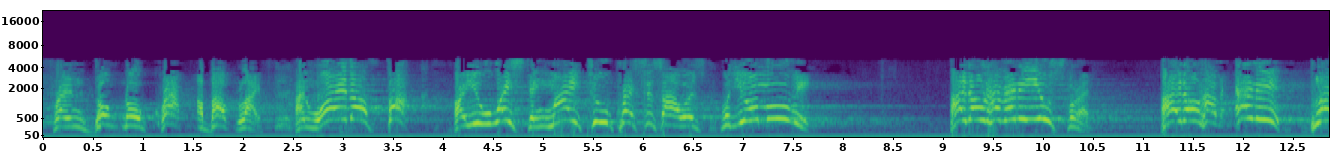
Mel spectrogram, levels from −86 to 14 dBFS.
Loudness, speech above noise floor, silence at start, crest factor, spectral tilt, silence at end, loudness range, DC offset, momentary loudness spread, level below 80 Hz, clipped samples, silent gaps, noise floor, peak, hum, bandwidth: -10 LUFS; 38 dB; 0 s; 10 dB; -5.5 dB/octave; 0 s; 2 LU; 2%; 8 LU; -52 dBFS; 0.3%; none; -47 dBFS; 0 dBFS; none; 5.4 kHz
